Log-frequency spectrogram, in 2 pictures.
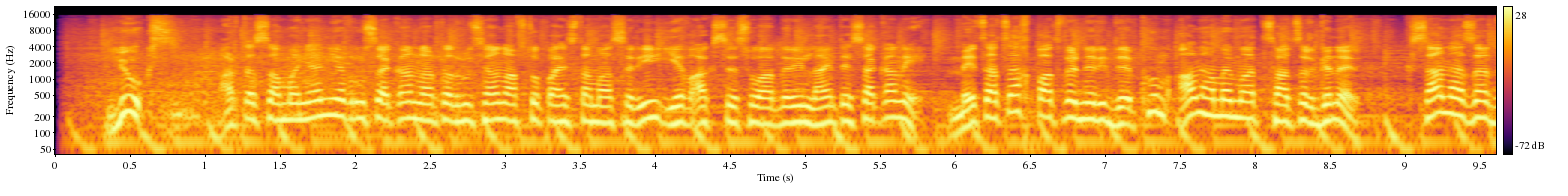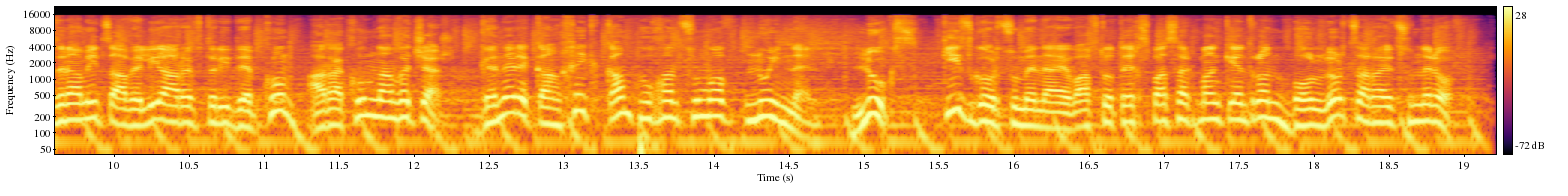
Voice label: locutor armenio male armenian voiceover

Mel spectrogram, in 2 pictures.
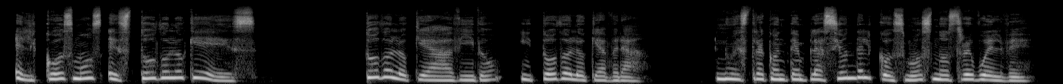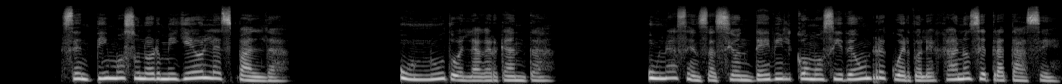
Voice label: locutora chilena chilean voiceover

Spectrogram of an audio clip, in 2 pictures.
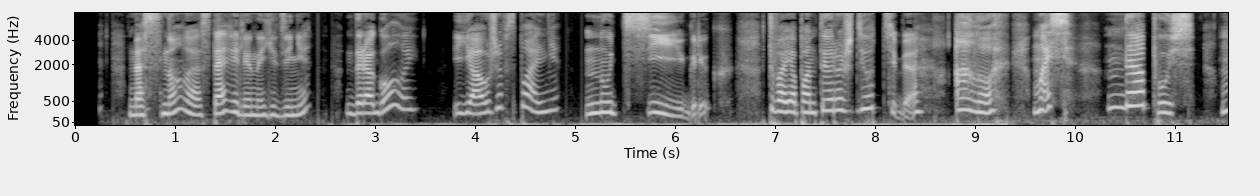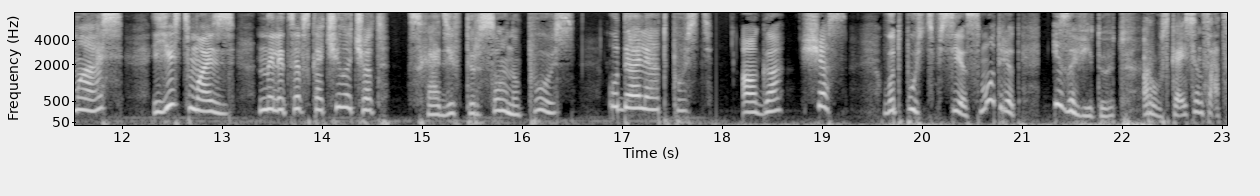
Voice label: locutora rusa russian talent

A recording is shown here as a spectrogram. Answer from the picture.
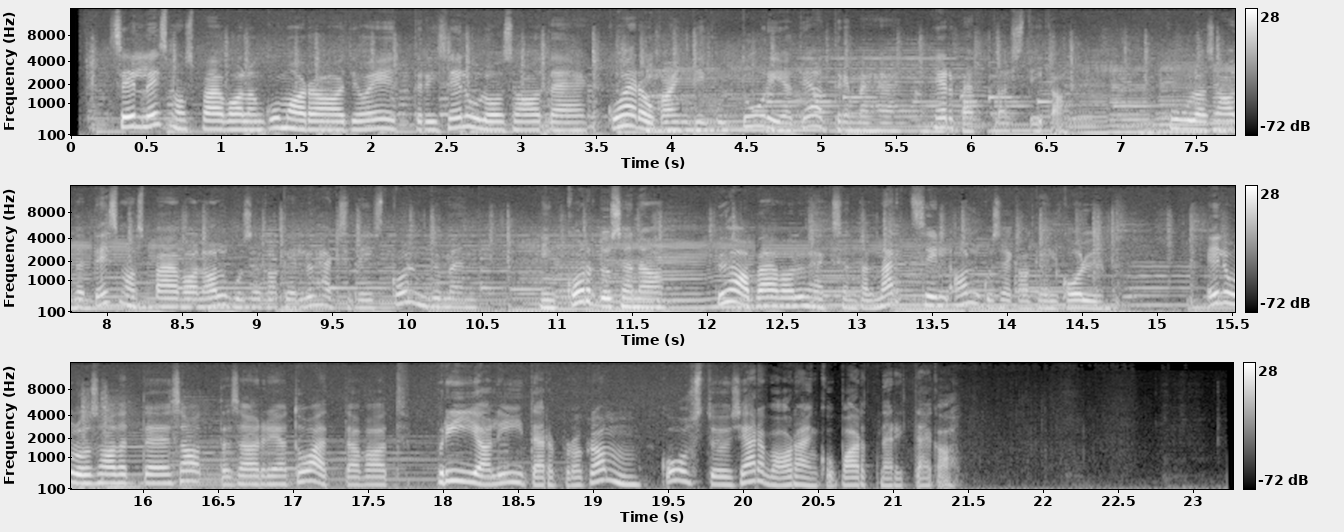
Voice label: locutora estonia estonian voiceover; locutora nativa de Estonia

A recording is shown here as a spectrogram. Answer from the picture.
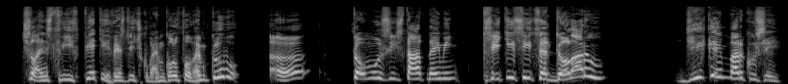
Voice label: locutor checo Czech voiceover

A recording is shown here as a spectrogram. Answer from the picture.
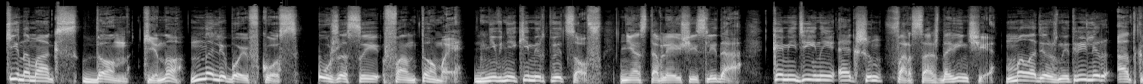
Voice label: russian voiceover locutor, locutor ruso

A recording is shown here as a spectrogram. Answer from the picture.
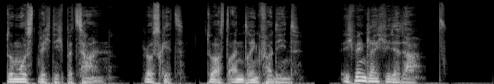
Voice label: locutor aleman german voiceover; Escena Digital

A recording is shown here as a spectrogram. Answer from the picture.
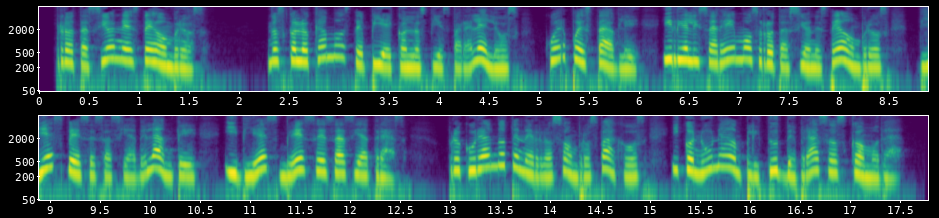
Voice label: venezuelan voiceover locutora venezolana; locutora de Venezuela

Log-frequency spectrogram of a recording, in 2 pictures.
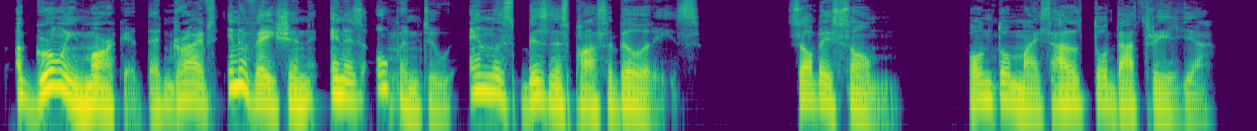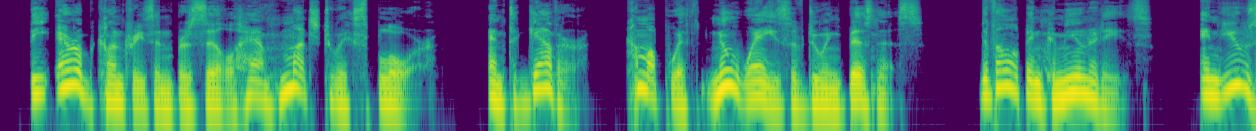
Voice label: locutor ingles american english voiceover; Spanish cartoon dubbing voice over agency

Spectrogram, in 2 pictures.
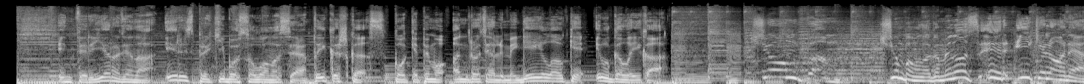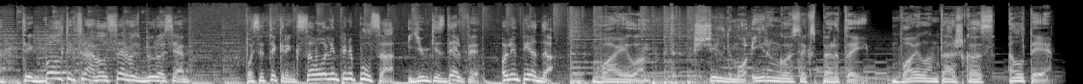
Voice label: lithuanian voiceover locutor lituania

